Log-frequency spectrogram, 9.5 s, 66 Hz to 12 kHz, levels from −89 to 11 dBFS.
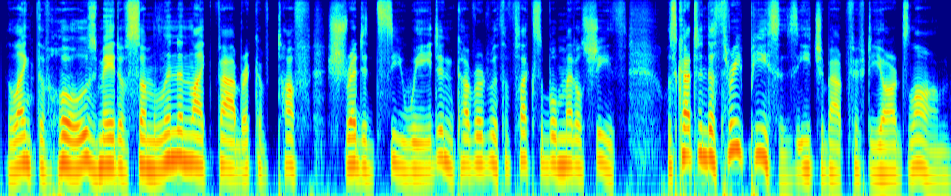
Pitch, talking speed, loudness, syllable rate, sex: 150 Hz, 190 wpm, -20 LUFS, 5.0 syllables/s, male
